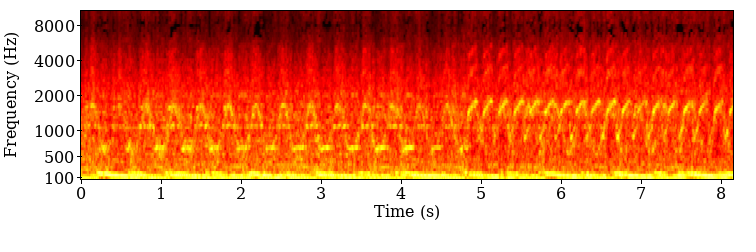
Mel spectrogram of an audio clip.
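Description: A competition DJ track played at high volume through stacked sound-box speaker towers. It has a falling bass sweep repeating about twice a second, with siren-like chirps above it that turn into quick rising squeals about five seconds in.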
